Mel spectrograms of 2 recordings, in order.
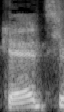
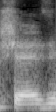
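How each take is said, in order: First: The name is said with Italian sounds. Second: The name is said with Portuguese sounds. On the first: "no italiano é Ketsi" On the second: "no português é Chese mesmo"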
